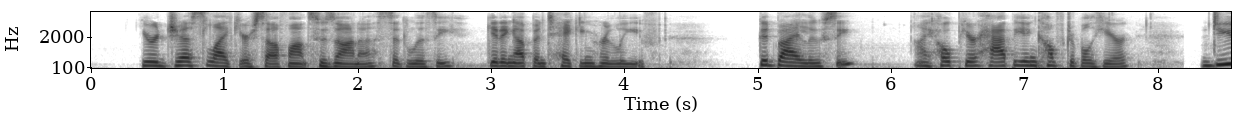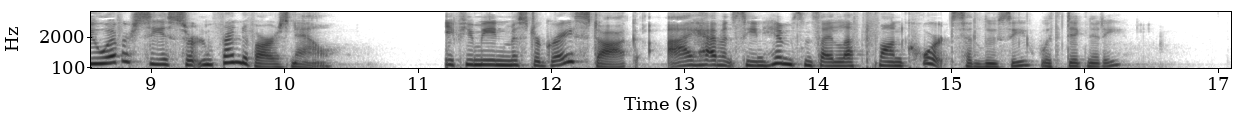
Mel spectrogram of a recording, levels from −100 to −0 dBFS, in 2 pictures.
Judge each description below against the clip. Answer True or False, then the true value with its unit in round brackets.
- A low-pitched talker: False (190 Hz)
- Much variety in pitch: True (6.0 semitones)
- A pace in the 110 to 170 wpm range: False (180 wpm)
